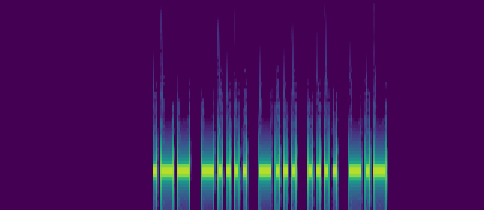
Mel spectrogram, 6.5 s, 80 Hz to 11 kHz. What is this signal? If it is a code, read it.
Morse code, heard as a keyed tone, about 21 wpm, 700 Hz. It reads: W6BHK
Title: USA Call Signs - 5 Characters - Repeated 2x - 22wpm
